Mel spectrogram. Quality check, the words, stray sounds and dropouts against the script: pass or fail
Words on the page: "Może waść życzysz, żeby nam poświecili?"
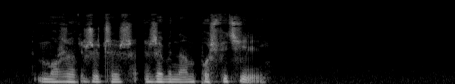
fail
